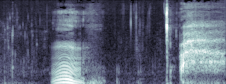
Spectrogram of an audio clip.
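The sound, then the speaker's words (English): A sip of a cherry blossom flavored drink, heard as a short, airy slurp right after a small click, preceded by a brief tonal hum; quiet and over in moments. “let me have a sip of all my beverages. I got the cherry blossom.”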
